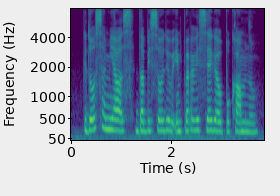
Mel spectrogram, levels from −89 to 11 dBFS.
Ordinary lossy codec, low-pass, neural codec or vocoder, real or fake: none; none; none; real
